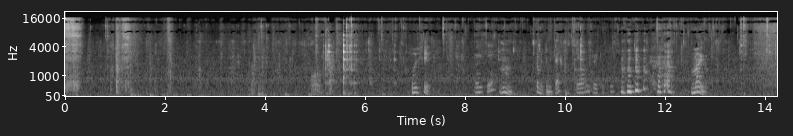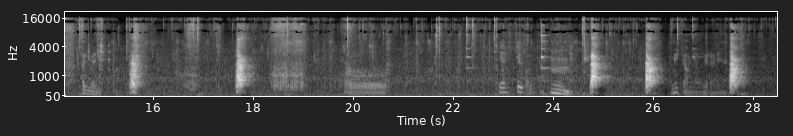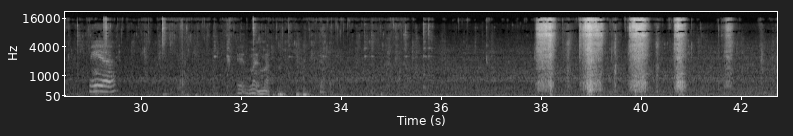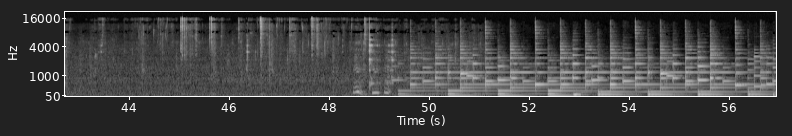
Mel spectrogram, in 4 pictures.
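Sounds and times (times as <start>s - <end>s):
person slurping noodles: 0.0s - 0.4s, 18.4s - 19.1s, 37.9s - 41.0s
dog barking: 15.5s - 15.9s, 17.6s - 18.1s, 24.7s - 25.2s, 25.8s - 26.3s, 27.5s - 28.0s.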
